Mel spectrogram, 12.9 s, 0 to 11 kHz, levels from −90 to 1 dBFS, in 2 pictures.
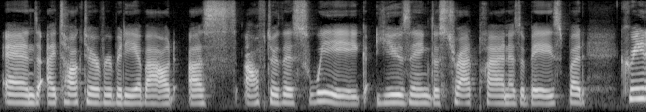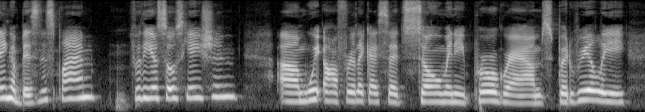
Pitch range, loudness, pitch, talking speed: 185-250 Hz, -18 LUFS, 205 Hz, 165 wpm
